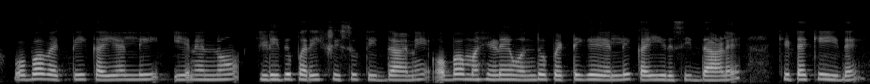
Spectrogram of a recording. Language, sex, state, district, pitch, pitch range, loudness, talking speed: Kannada, female, Karnataka, Chamarajanagar, 225 Hz, 210-230 Hz, -27 LUFS, 95 wpm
